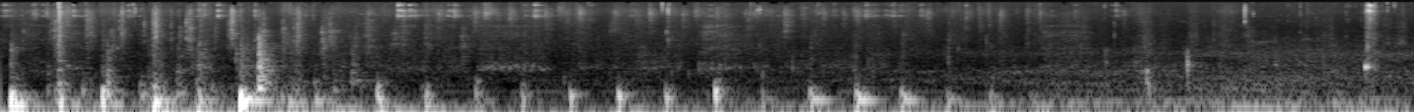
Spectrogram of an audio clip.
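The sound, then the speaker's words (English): A dog named Wolf moves around outdoors, its paws padding and scuffing in quick, irregular steps that thin out toward the end, with soft rustling underneath and no talking. “Come on, this way. Good dog.”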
